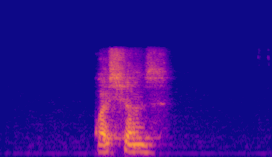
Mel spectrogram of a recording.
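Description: An elderly man speaks calmly over an online call.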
